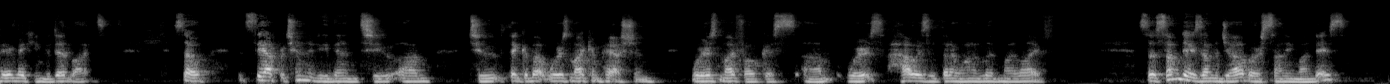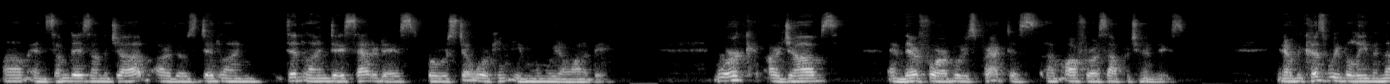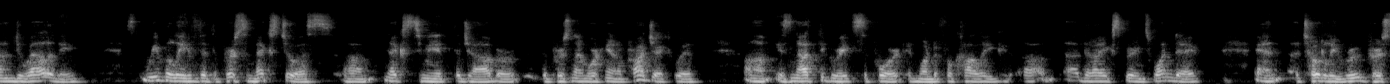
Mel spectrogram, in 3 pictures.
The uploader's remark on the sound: Dharma talk via Zoom.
